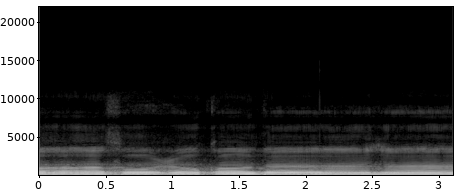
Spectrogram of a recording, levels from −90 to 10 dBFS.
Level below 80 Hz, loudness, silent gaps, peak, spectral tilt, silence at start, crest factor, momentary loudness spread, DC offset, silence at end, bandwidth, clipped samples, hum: -54 dBFS; -19 LUFS; none; -8 dBFS; -11 dB/octave; 0 s; 10 dB; 2 LU; under 0.1%; 0 s; 4 kHz; under 0.1%; none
